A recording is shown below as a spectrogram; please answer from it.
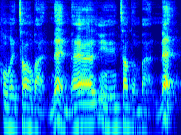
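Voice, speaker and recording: A man's voice: mid-range voice, normal speed, creaky, echoey room. A man hosting a casual livestream, talking loosely and slangy straight to his viewers, with auto-tune on his voice. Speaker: livestream host.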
